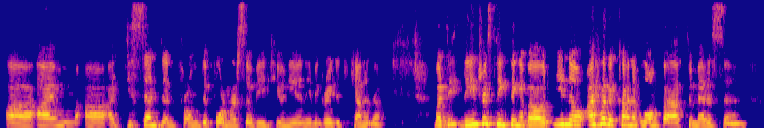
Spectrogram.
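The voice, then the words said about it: Russian accent. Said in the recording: “As you can hear from my Russian accent”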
